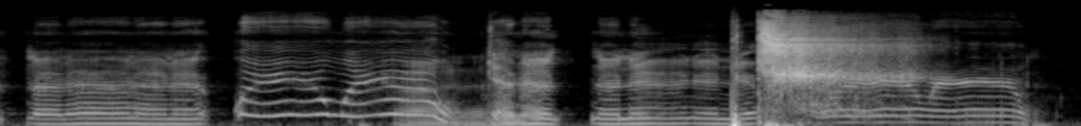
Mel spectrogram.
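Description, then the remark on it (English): A voice makes sustained, wavering tones, then imitates the single glass shatter of Stone Cold's wrestling entrance: one sharp crack followed by a bright, hissing crash that trails off into more vocal sounds. “Well, it's just the one glass shatter.”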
